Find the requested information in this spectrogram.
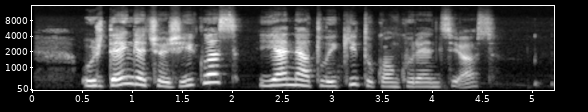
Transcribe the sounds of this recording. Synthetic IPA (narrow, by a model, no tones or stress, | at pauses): ʊʒd̪ʲɛŋʲɡʲæt͡ʃʲoːʒʲiːklˠɐs | jæːnʲɛɐt̪lˠɐɪkʲiːt̪ukɔŋkʊɾʲɛnʲt̪sʲɪjoːs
